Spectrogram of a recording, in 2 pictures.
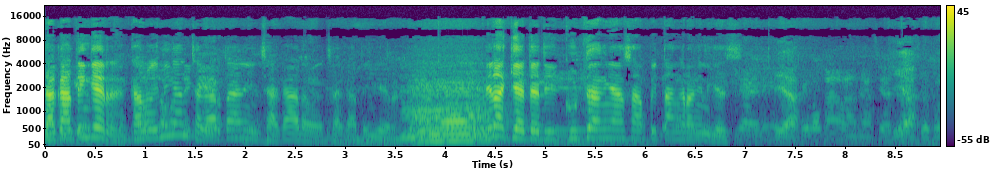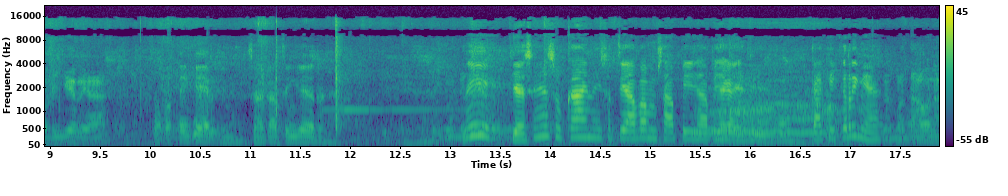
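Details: Fat cattle at GST Farm in a Tangerang cattle barn: repeated deep, drawn-out lowing, one loud swelling moo near the middle, with people talking and music faintly behind.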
